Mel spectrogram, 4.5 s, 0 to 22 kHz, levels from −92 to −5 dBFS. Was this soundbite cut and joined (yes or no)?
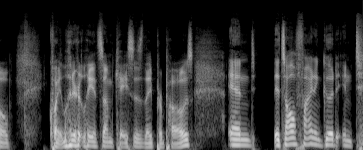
no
